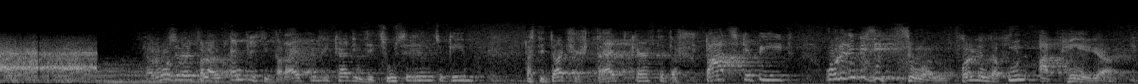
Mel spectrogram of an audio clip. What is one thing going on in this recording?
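A man delivers a forceful speech through a loudspeaker in a large echoing hall.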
